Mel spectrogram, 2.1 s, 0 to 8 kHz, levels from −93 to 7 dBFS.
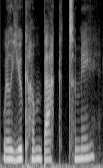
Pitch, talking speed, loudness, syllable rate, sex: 170 Hz, 175 wpm, -18 LUFS, 3.1 syllables/s, female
